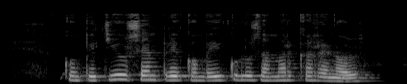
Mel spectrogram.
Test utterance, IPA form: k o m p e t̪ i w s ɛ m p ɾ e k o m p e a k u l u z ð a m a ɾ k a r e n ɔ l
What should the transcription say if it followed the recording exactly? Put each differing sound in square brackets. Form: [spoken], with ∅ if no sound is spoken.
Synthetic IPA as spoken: k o m p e t̪ i w s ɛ m p ɾ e k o m [b] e [i] k u l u z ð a m a ɾ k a r e n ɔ l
